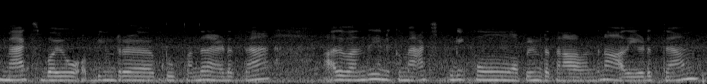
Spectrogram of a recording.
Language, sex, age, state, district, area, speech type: Tamil, female, 18-30, Tamil Nadu, Tiruvannamalai, urban, spontaneous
